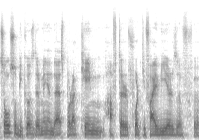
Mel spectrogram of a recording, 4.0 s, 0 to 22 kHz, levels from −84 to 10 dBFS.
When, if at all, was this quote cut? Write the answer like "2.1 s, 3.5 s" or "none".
none

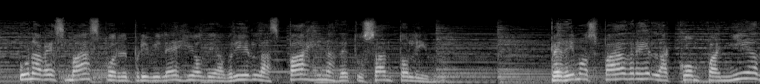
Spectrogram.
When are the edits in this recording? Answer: 3.1 s

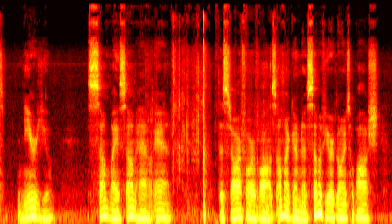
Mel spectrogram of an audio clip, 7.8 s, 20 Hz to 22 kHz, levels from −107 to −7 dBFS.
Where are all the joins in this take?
4.2 s

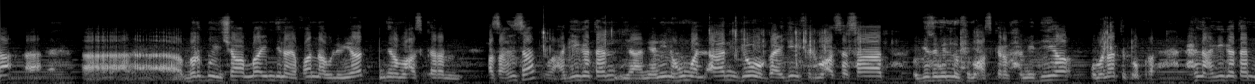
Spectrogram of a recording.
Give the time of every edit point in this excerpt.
none

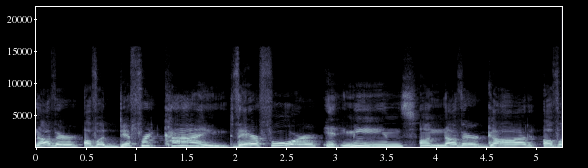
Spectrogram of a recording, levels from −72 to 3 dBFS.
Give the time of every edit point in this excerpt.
1.9 s

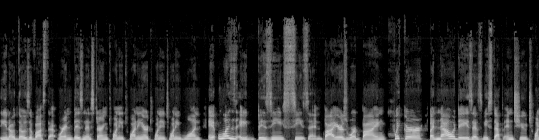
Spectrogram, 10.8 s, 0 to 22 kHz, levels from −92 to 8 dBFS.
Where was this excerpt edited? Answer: 8.5 s

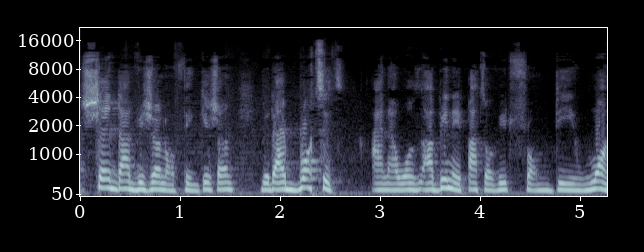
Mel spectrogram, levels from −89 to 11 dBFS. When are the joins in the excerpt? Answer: none

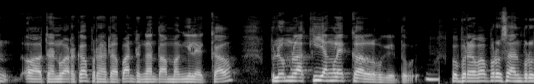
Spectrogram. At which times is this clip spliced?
4.4 s

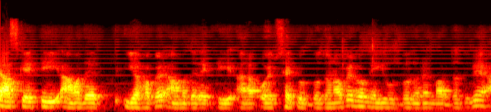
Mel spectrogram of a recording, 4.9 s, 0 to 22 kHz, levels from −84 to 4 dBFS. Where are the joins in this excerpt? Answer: 1.1 s

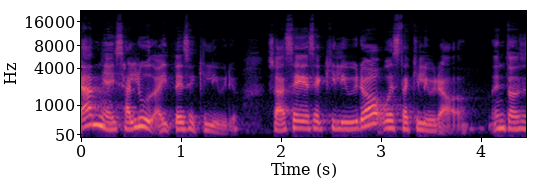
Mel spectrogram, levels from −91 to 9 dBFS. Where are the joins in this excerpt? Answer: none

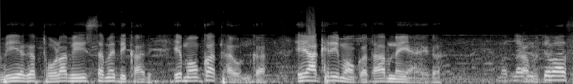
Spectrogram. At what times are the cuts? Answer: none

